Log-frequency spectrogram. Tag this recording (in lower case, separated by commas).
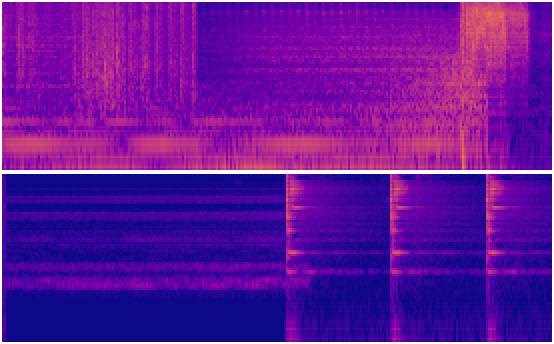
music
